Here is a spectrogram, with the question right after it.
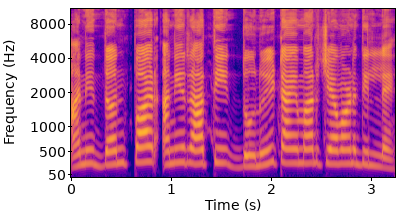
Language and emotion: Goan Konkani, neutral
